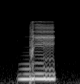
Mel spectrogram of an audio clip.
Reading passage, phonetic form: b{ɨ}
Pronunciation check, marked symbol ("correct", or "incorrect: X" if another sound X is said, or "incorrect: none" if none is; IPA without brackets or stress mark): incorrect: i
